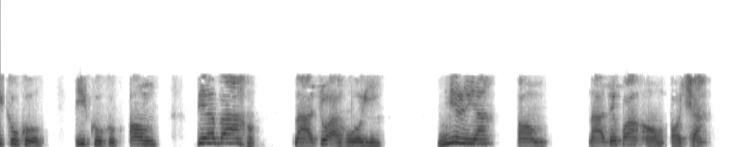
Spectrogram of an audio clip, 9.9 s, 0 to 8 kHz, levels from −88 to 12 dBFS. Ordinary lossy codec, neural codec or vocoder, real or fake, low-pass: AAC, 16 kbps; none; real; 7.2 kHz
